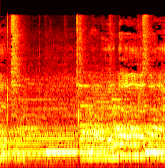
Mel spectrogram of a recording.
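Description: Live band music with a lead vocal holding long sung notes through the PA, a percussive beat about once a second.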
